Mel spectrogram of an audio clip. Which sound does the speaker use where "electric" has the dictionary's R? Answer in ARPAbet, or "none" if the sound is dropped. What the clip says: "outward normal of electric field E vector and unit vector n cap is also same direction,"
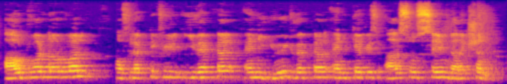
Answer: none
